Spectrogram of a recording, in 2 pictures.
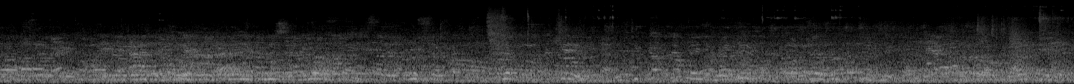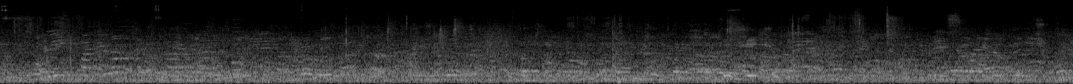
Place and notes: Noailles, Marseille, Frankreich - Marseille, Rue de Feuillants - Improvised street market
Marseille, Rue de Feuillants - Improvised street market.
[Hi-MD-recorder Sony MZ-NH900, Beyerdynamic MCE 82]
